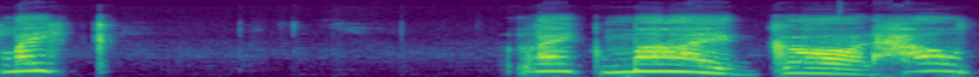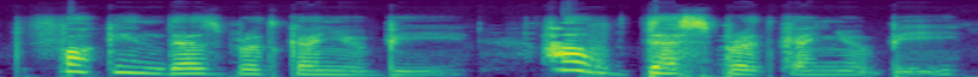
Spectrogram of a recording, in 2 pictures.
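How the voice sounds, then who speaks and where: Host woman, high bright voice, dry close sound, scornful reaction commentary. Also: animated, a little slow, no room sound. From Somalia. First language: not English. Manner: indignant, mocking. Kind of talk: reacting to a clip.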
